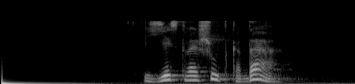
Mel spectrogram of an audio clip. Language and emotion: Russian, positive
